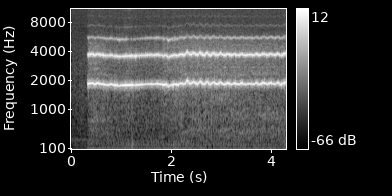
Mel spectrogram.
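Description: A trumpet enters after a brief hush and holds a single very high note with a slight wavering shake.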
